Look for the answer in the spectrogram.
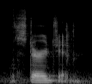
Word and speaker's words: Sturgeon: S-T-U-R-G-E-N, like surgeon with a T. Sturgeon.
